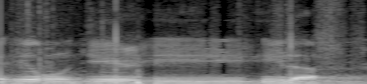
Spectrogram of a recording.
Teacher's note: را ساکن سے پہلے زیر عارضی ہے اس لیے اس را کو پر پڑھیں گے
